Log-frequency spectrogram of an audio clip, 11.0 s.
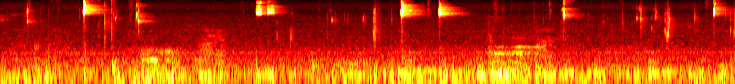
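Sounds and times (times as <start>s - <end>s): bird chirping: 0.0s - 2.4s, 3.8s - 4.4s, 5.4s - 7.1s, 8.3s - 8.8s, 9.4s - 11.0s.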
